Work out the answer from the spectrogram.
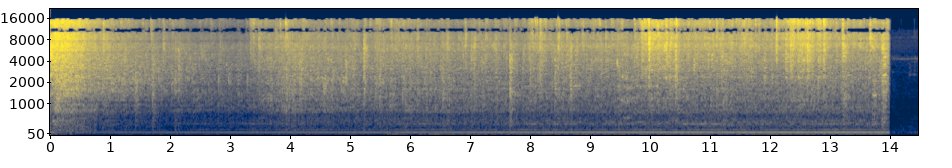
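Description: Marinated chicken pieces frying in hot oil: a loud sizzle bursts up as the pieces go in, eases, then settles into a steady crackling sizzle that cuts off abruptly near the end. A steady low hum runs underneath.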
